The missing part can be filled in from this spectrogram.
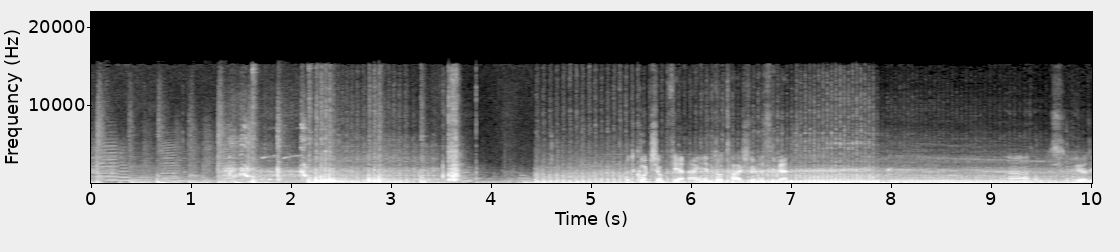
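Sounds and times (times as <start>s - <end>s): background music: 0.0s - 10.0s
motorcycle engine starting and running: 1.2s - 10.0s.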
